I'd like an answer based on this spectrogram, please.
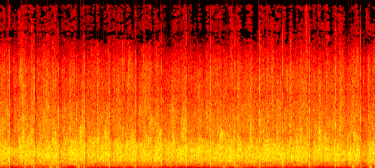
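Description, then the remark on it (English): An audience in a festival tent at Greenbelt claps steadily for the translators at the close of a talk, a dense crackle of many hands at an even loudness throughout, with no voices standing out. “could you give a round of applause to our wonderful translators here, please?”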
